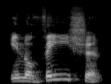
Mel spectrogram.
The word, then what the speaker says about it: innovation: So for words that end with shin, we stress the syllable right before shin. For example, information. So if I'm using my pencil, I can say information, innovation, immigration. All right. So whenever we have the syllable before shin, we stress that syllable.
